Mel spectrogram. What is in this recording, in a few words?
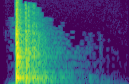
household soap dispenser plastic down on sink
